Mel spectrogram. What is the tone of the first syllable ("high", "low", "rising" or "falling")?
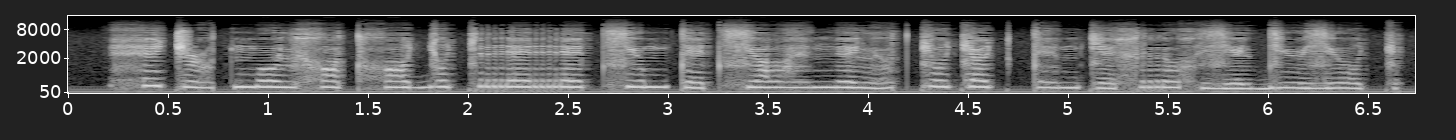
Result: high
